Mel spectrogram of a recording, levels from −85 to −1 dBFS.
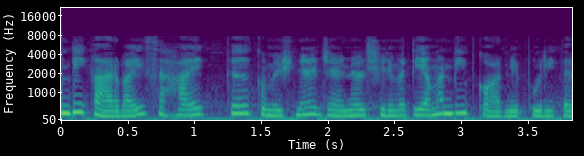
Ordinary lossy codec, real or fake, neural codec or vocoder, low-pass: none; fake; codec, 16 kHz, 2 kbps, FreqCodec, larger model; none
